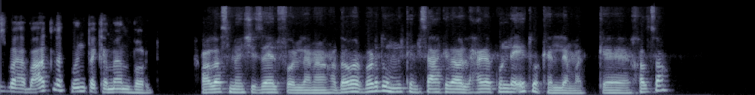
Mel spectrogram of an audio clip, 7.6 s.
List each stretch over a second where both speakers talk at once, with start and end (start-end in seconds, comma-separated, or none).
none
